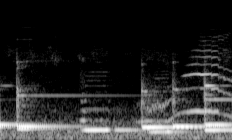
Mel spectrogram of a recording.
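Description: A cat meows once near the end, the call rising in pitch, over light background music.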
